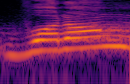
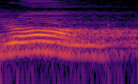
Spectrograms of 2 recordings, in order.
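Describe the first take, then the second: First: The word begins with an audible w sound. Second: The word begins directly with an r sound. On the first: The speaker calls it wrong. "हम वरॉन्ग नहीं बोलते हैं" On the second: The speaker calls it right. "हम क्या बोलते हैं"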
